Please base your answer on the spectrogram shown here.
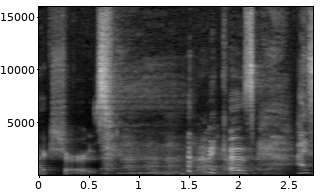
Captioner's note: audience laughing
